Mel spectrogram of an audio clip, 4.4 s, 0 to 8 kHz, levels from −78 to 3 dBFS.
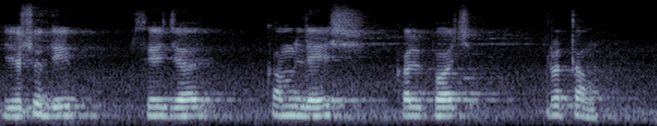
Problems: none marked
